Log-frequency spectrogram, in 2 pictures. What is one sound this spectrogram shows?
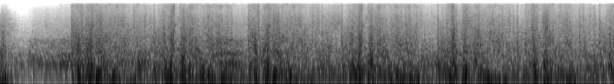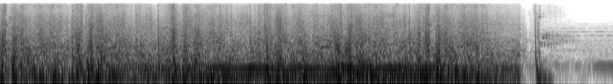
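Water splashes and churns loudly as a shark swims along the surface.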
